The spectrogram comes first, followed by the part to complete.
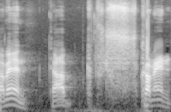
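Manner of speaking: crackling radio voice, like a field transmission. In a narrated game scene, a voice calls in over the Vox: Wavering's crackling radio voice. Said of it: "the crackling voice of Wavering coming through".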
